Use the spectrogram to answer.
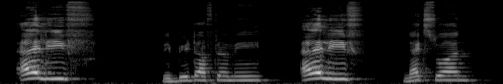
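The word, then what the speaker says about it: ألف: will be called a leaf repeat after me alif next one so the method of pronouncing ba is when our upper lip and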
